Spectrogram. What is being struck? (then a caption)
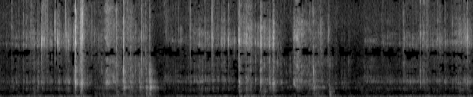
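Bar of soap scraped by a metal knife blade. A metal knife blade scrapes and carves curls and flakes from the edges of a solid, palm-sized rectangular bar of dry green soap held in the hand. The sound is a series of dry, crisp, bright scraping and crackling strokes, with sharper snaps between quieter rasping passes.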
